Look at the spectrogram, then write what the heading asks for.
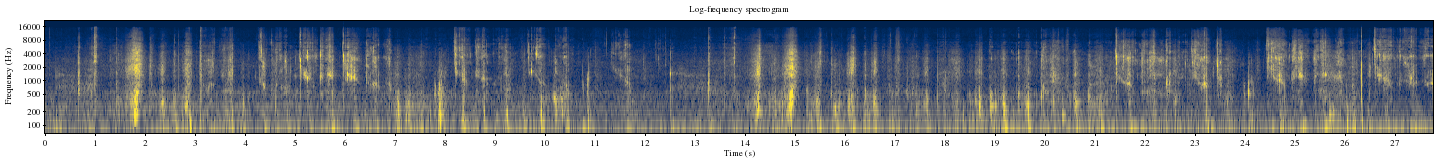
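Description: Close-up chewing of freezer frost: crisp, irregular crunches one after another as mouthfuls of frost are bitten and chewed.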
